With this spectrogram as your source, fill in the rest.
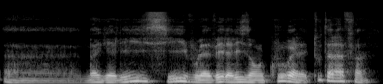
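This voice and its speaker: A man's voice: fairly low pitch, animated, moderate pace, creaky, mellow, breathy edge. A man, a therapist, teaching a live online lesson in a conversational way, with many fillers and restarts. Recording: video call audio.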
